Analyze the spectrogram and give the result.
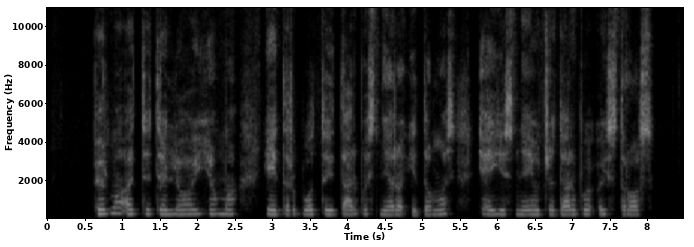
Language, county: Lithuanian, Alytus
